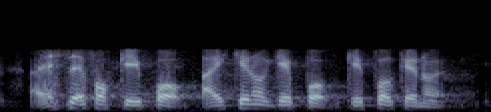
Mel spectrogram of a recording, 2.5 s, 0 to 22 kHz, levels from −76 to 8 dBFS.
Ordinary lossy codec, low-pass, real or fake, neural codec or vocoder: none; 3.6 kHz; real; none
